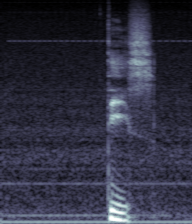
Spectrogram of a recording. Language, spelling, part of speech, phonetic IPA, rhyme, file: Icelandic, dís, noun, [ˈtiːs], -iːs, Is-dís.oga
- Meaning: 1. goddess, fairy; dis 2. D sharp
